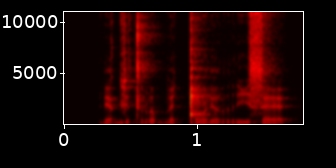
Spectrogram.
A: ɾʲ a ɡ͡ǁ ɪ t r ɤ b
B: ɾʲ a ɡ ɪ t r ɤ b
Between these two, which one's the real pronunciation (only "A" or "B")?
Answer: B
